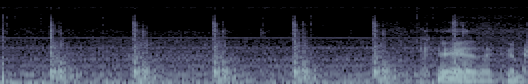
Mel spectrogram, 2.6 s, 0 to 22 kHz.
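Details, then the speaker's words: Chinese diesel heater with E08/E10 fuel error codes, during start cycle with glow plug heating, running rich and smoking: crisp regular dosing-pump ticks about 2.4 per second over quiet background while burner tries to ignite. "all right you can probably hear it fuel pump's running we're getting some smoke"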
